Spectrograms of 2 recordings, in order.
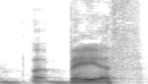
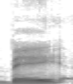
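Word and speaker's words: Beth (בית): And that word house in the Hebrew there, Beth, I've also heard it pronounced Bay, but Beth, it means household, it means family.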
